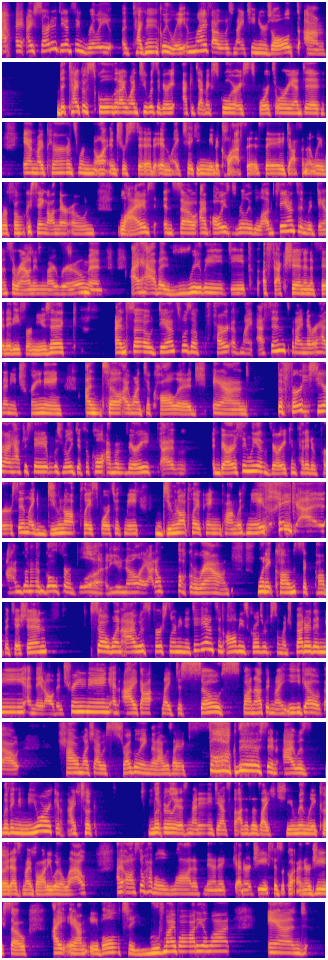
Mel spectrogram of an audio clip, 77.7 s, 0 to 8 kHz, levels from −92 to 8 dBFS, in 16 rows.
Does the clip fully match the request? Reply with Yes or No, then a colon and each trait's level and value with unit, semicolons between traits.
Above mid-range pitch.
Yes: high, 200 Hz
